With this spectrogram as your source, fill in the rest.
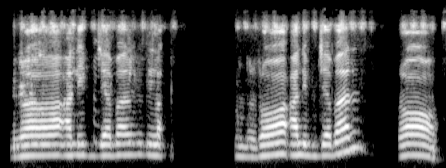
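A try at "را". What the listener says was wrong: টান দেন র, এক আলিফ মাদ্দা তো এটা।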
